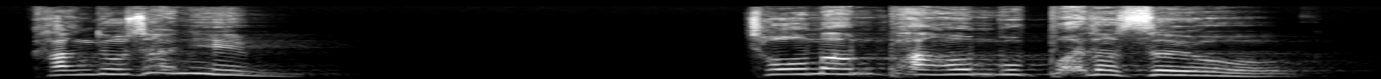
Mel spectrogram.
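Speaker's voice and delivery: high, slow mock-crying whine; imitated tearful complaint. Pastor voicing a student left out of tongues, tearful complaint. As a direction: complain through pretended tears, drawn out. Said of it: "막 울어요".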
